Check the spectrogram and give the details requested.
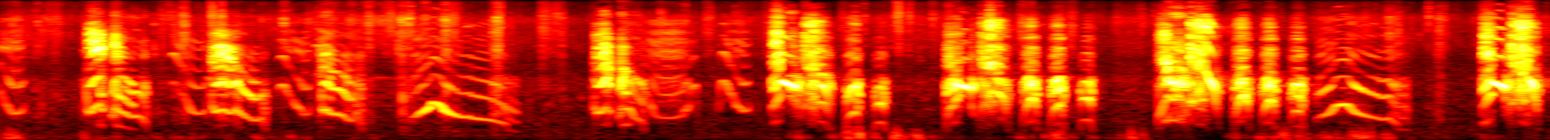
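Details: Grey francolin fight with clipped, harsh call phrases. Each burst is a cluster of quick raspy notes separated by short silences, with some wavering whistled tones between the bursts.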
